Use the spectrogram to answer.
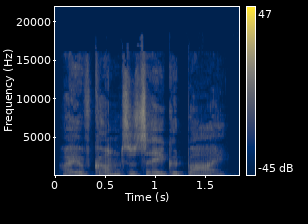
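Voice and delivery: high, strained goodbye; doomed father, voice pitched high; sorrowful farewell. A narrator's reading. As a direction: say a last goodbye to your children. Doomed father bids children farewell.

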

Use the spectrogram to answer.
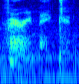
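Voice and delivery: very soft whisper; whispered aside. Real, not acted. Listener adds a racy aside to the storyteller, whispered. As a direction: slip it in under the breath, whispered.

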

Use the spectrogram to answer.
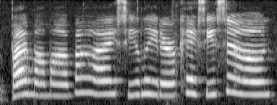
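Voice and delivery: put-on high, sweet toddler saying goodbye; mother imitating her young daughter waving bye; little girl voice. Mom voicing her little daughter, high and sweet. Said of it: "you know, Remy".

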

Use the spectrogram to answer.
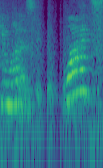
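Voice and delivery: disbelieving what, pitch shooting up; incredulous Peter. Retold or imitated. Preacher voicing Peter questioning Jesus, incredulous rise. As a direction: balk at the order in mock disbelief.

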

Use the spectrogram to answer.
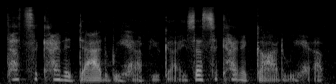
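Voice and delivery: soft, hushed, reverent whisper to the congregation; awed whisper. Real, not acted. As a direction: lean in and whisper the wonder of it. Intimate awe about God.

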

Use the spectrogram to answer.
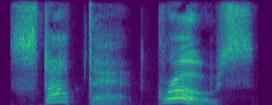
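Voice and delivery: high-pitched, grossed-out outcry; disgusted cry.

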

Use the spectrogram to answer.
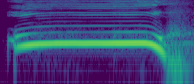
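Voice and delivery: loud, high drawn-out ooh; long high "ooh". Pretend. Podcaster on lighting a scented candle, playful high ooh. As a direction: coo a big playful "oooh".

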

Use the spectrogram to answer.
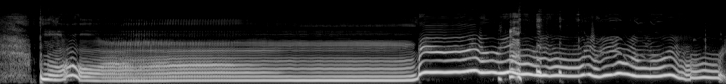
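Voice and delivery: long, steady nasal drone like bagpipes; bagpipe imitation. Remembering a neighbour's daily bagpipes, a steady droning hum. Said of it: "but it'd be like".

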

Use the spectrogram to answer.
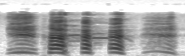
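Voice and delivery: high-pitched real laugh. Real, not acted. Cohost excited about the crowd knowing the wrestler, high laugh.

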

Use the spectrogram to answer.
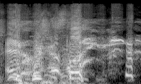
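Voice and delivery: laughing high and loud in disbelief; cracking up mid-sentence; incredulous laugh. Real, not acted. Mocking laugh at the defense.

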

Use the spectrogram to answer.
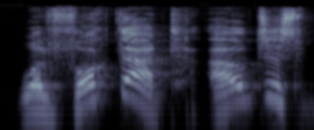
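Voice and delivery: put-on hammy South African accent; mock South African accent. A podcaster mimicking a rich heir, mock South African accent. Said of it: "I don't know what accent I'm doing".

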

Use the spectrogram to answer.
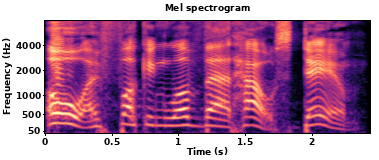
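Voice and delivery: loud, high exasperated rant; reading notes with outrage. Shown as a demonstration. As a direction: read the notes like live reactions. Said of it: "goes something like this".

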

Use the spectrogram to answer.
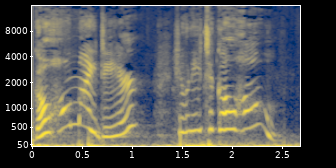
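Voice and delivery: high, lilting coaxing voice; gently pleading little lady voice. Retold or imitated. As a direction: coax the dog home, pitched high. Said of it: "and she said".

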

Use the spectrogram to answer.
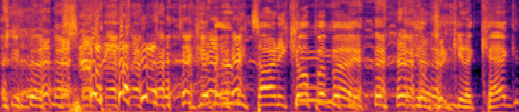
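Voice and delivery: squeaky giggling silly voice; high laughing voice. Pretend.

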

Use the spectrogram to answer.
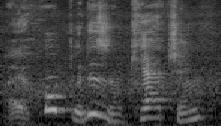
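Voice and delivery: put-on high, girlish aside; little girl's thought. A narrator's reading. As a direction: worry to yourself as a child.

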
